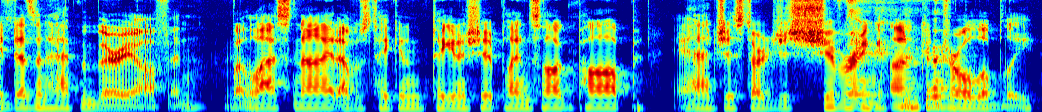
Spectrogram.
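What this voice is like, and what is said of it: Sick, rough-sounding voice. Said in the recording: “why do you sound so awful? ... I'm sick.”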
